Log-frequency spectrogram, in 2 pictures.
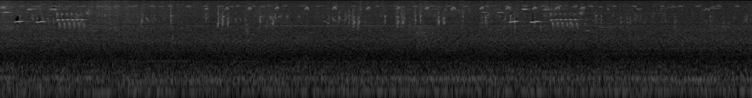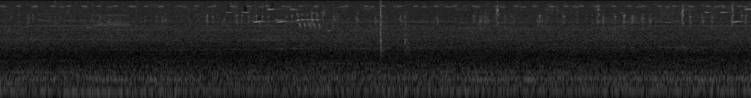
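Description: A bird singing the same short, high phrase about every ten seconds, over a steady low outdoor rumble.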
